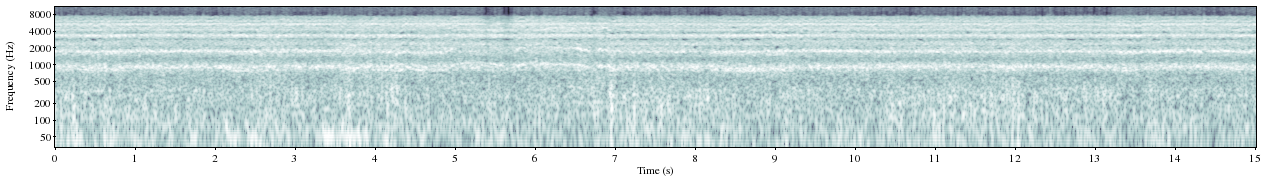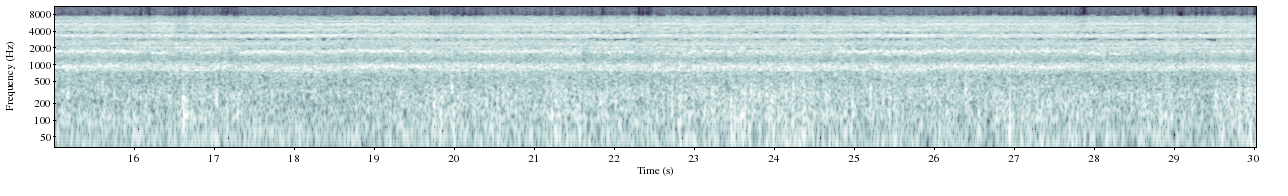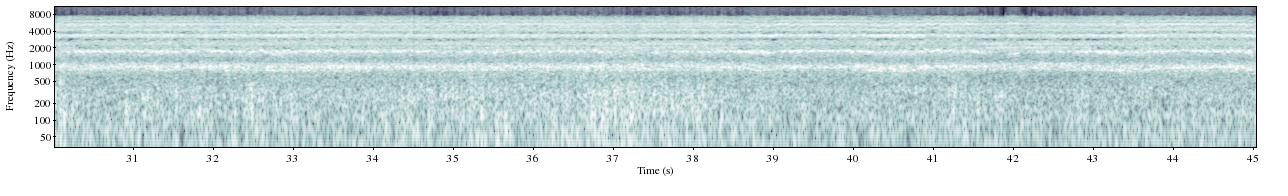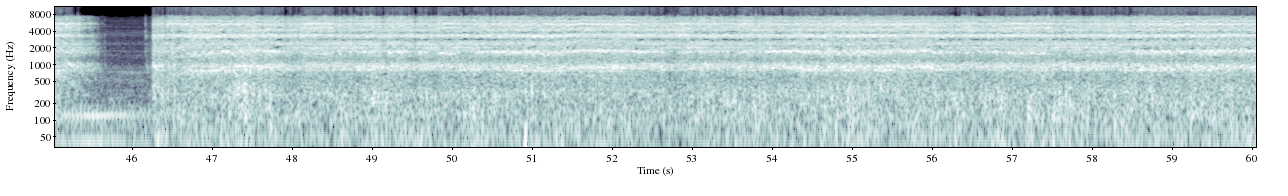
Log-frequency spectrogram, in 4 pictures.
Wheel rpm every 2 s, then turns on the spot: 230, 220, 250, 250, 220, 230, 230, 230, 220, 220, 230, 220, 220, 230, 230, 230, 230, 230, 230, 230, 230, 220, 140, 150, 220, 220, 230, 220, 220, 220.
none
